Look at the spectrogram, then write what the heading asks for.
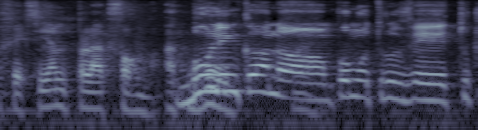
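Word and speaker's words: Bou Linkon: Boo Lincoln. Boo Lincoln, ça sonne comme Abraham Lincoln, okay. Mais ça s'écrit différemment.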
